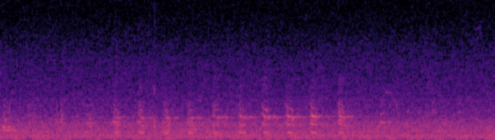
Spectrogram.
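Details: Morning wild turkey flock while the male performs his display dance: an irregular string of short ringing notes, several each second, fading in the final seconds against a low background hum.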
